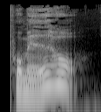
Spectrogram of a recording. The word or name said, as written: pomadehår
